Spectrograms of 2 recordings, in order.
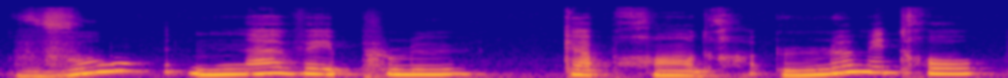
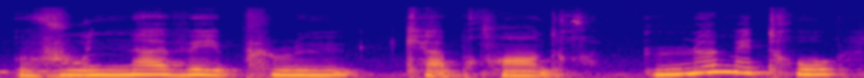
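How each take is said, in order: Both takes have the same delivery.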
